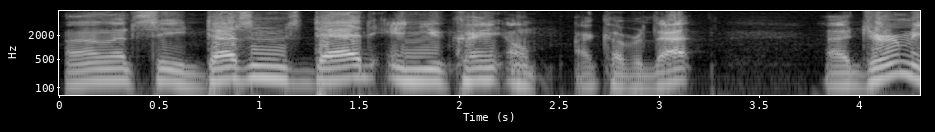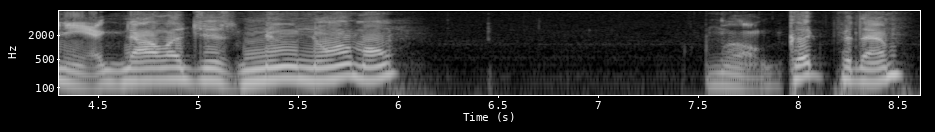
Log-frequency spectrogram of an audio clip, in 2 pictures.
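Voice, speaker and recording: A man's voice: a little high, expressive, measured pace, a little mellow, dry recording. A man from Illinois casually reading news headlines at home and adding rambling, offhand asides full of fillers. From Illinois, USA. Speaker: news commentary host. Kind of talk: casual headline read-through with commentary. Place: home room.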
